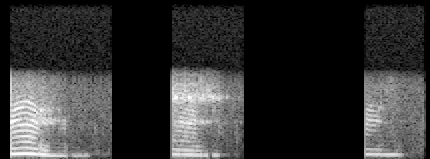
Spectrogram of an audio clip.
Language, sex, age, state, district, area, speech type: Kannada, female, 18-30, Karnataka, Gulbarga, urban, conversation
